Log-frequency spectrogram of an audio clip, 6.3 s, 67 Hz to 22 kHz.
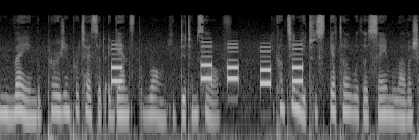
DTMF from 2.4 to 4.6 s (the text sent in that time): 9815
